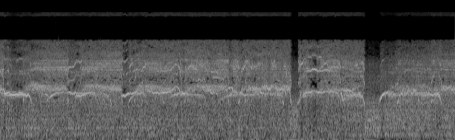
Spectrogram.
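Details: Peregrine falcon chicks in a nest box at Great Spirit Bluff being fed by their mother on an evening in late May; loud, harsh, repeated wailing screams with rising-falling tones run almost continuously over constant background hiss.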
